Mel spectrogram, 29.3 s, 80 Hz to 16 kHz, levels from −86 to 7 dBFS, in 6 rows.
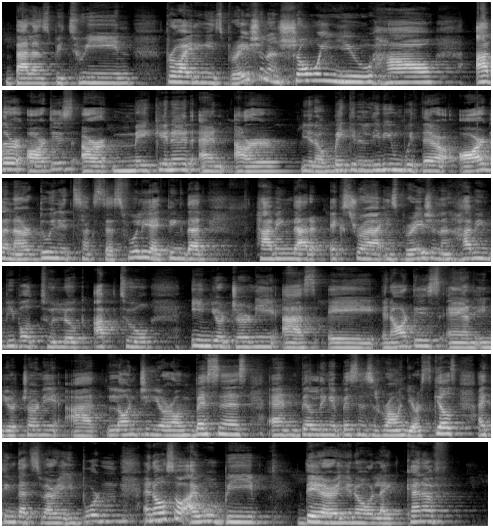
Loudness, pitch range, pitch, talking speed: -18 LUFS, 175-210 Hz, 185 Hz, 165 wpm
